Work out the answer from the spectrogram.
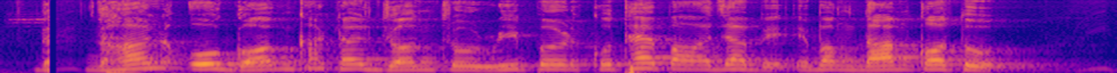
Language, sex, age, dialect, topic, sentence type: Bengali, male, 31-35, Standard Colloquial, agriculture, question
